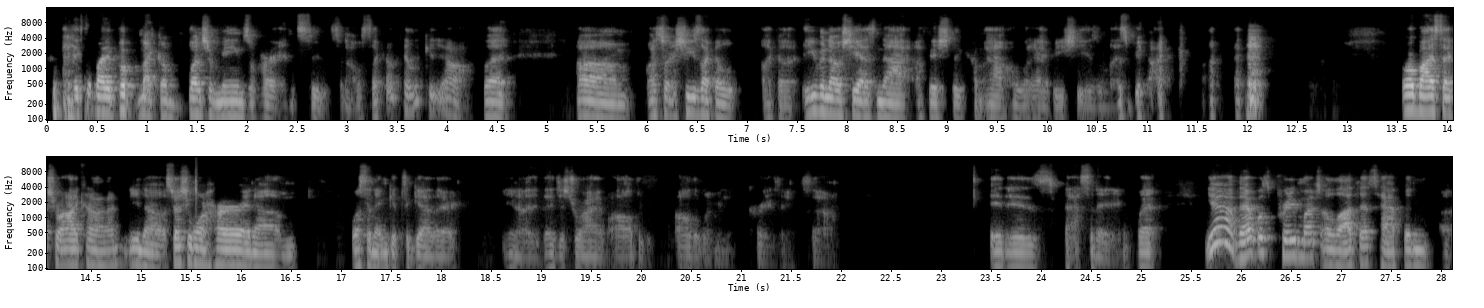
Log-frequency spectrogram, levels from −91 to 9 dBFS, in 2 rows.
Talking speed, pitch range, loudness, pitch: 190 wpm, 95-125 Hz, -30 LUFS, 110 Hz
